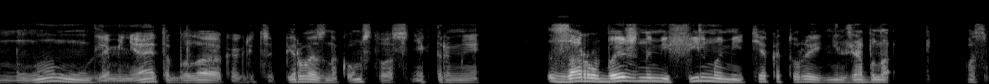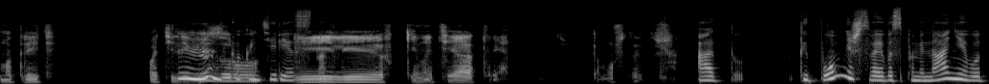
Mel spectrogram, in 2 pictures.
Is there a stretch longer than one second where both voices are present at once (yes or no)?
yes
